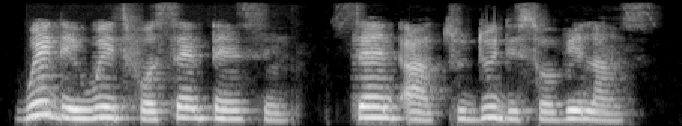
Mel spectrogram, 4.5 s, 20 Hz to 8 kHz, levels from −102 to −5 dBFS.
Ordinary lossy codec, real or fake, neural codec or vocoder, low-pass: AAC, 32 kbps; real; none; 7.2 kHz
